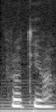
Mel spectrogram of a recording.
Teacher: অটা ওর মতন হচ্ছে, সংবৃত হয়ে গেছে। তর তম তম প্রত্যয়যুক্ত পদের অন্ত সংবৃত হয়।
